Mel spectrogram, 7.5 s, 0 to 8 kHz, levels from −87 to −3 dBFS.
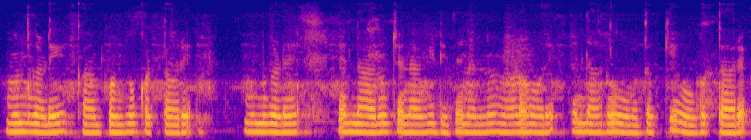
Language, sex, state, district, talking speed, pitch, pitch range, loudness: Kannada, female, Karnataka, Dakshina Kannada, 95 wpm, 180 Hz, 175-180 Hz, -18 LUFS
